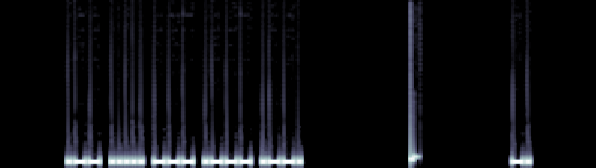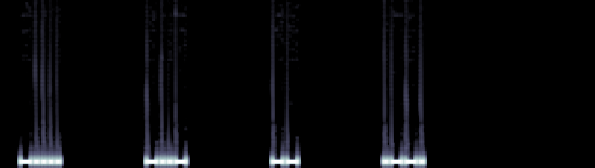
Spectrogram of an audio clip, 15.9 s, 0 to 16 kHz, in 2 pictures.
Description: Morse code, heard as a keyed tone, about 25 wpm, spaced as for 11 wpm, 700 Hz. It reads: W5OJP N6XMP
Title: USA Call Signs - 5 Characters - 8x Character Spacing - 25wpm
